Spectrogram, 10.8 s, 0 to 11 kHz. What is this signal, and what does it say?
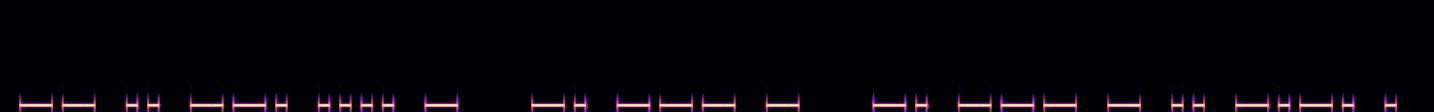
Morse code, heard as a keyed tone, about 15 wpm, 700 Hz. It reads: MIGHT NOT NOTICE
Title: Sentences from Top 1100 Words 15wpm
